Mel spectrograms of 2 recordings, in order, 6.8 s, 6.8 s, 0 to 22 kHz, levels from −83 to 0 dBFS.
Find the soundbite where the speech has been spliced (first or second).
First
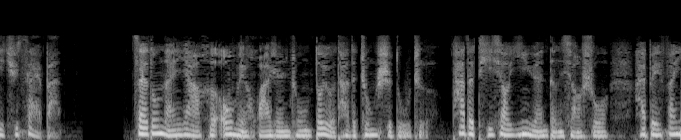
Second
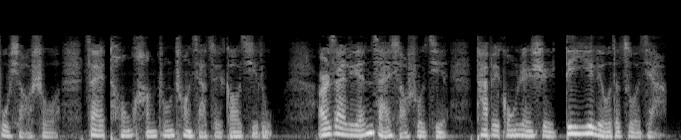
first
